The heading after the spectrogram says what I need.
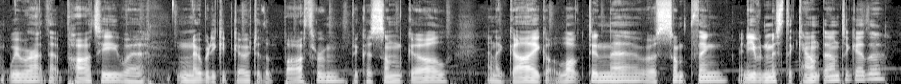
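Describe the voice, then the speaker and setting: Guy acting as a shy rambly young man, old friend at a party, soft mellow voice, kinda self-deprecating, audio rp with faint music behind. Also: medium pitch, lightly acted. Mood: friendly, awkward. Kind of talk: audio roleplay, conversational acting addressed to listener.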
